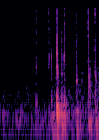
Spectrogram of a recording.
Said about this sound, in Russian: а то механическая клавиатура бьет по голове. Это же маковская клава. Ну, маковская клава.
